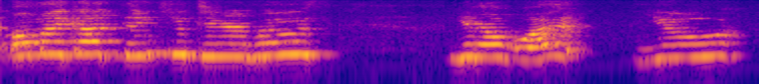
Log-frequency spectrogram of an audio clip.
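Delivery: real excited gushing; thrilled thanks. Real, not acted. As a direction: gush thanks at the top of your voice. Thanking follower for first rant.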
